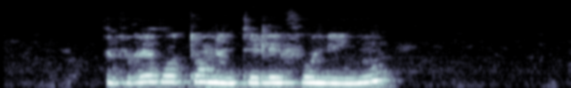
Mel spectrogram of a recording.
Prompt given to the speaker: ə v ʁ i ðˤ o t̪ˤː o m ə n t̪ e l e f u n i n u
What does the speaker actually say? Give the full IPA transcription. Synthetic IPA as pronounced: ə v ʁ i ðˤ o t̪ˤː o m ə n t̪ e l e f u n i n u

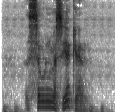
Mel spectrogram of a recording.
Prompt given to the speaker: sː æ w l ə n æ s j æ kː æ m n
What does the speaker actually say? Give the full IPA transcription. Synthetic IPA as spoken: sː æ w l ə m æ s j æ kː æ n

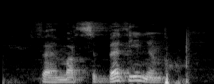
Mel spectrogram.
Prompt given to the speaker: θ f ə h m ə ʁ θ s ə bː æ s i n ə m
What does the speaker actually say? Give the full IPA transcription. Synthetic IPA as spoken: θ f ə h m ə ʁ θ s ə bː æ θ i n ə m

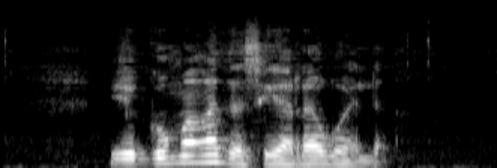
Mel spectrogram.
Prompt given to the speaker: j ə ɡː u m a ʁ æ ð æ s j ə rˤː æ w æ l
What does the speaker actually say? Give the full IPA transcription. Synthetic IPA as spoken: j ə ɡː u m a ʁ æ ð æ s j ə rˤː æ w æ l

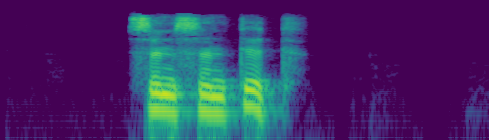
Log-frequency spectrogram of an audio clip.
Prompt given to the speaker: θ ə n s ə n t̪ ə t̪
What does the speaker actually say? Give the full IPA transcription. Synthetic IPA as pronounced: s ə n s ə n t̪ ə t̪

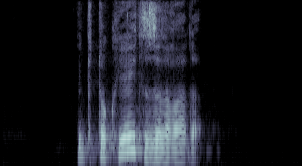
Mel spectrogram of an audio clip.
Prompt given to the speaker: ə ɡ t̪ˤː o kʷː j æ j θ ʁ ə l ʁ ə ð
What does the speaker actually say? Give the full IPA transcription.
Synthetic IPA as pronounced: ə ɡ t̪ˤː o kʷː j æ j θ z ə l ʁ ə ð

